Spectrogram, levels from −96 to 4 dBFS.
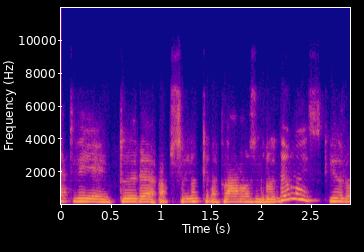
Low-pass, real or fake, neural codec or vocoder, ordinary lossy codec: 7.2 kHz; real; none; Opus, 32 kbps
